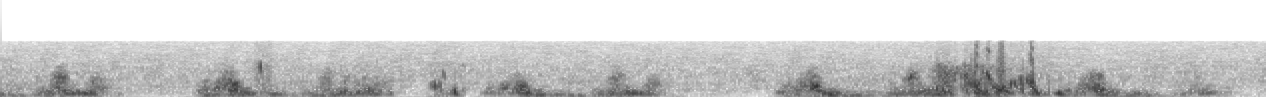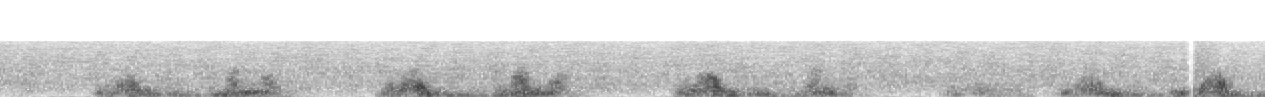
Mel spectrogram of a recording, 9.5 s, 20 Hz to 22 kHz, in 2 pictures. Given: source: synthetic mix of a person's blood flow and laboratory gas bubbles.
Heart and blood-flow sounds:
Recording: Doppler ultrasound of blood flow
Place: precordium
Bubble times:
0.94-1.02 s: bubbles
1.26-1.49 s: bubbles
1.59-1.75 s: bubbles
3.43-4.02 s: bubbles
From the record:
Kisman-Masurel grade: 223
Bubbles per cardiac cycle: several, 3 to 8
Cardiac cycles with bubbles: 10 to 50%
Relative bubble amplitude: loud (0.450 to 0.775)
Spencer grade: 2 (many but less than half of the cardiac periods contain bubble signals, singularly or in groups)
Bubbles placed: only in the low amplitude regions of the cardiac cycle

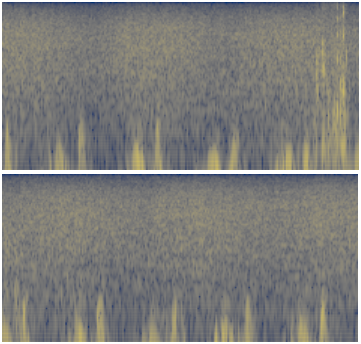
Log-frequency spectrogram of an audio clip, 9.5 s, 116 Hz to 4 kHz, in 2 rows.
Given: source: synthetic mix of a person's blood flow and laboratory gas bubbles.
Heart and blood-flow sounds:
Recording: Doppler ultrasound of blood flow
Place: precordium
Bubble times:
4.14-4.64 s: bubbles
4.77-5.00 s: bubbles
From the record:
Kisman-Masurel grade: 213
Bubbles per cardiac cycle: several, 3 to 8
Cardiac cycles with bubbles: 1 to 10%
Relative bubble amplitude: loud (0.450 to 0.775)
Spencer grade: 1 (occasional bubble signal discernible with the cardiac motion signal, with majority of cardiac periods free of bubbles)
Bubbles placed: only in the low amplitude regions of the cardiac cycle

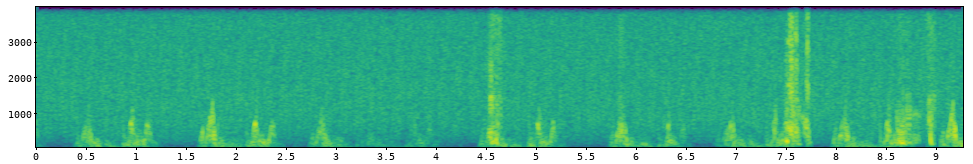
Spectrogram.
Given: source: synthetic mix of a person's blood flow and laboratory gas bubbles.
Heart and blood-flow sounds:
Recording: Doppler ultrasound of blood flow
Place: precordium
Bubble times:
4.52-4.66 s: bubbles
5.82-5.89 s: bubbles
7.48-7.76 s: bubbles
8.59-8.85 s: bubbles
8.90-8.99 s: bubbles
From the record:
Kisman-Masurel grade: 123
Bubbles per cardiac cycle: 1 to 2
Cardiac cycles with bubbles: 10 to 50%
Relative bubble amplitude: loud (0.450 to 0.775)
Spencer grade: 2 (many but less than half of the cardiac periods contain bubble signals, singularly or in groups)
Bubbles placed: anywhere in the cardiac cycle

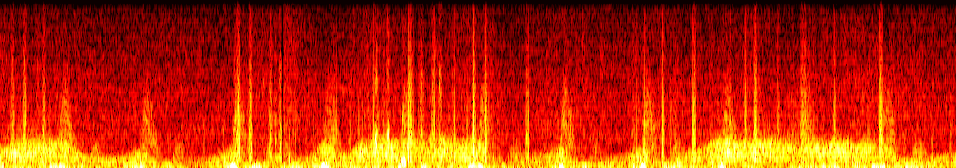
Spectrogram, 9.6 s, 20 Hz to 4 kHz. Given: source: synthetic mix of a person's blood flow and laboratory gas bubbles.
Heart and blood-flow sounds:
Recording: Doppler ultrasound of blood flow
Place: subclavian vein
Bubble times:
3.74-3.79 s: bubbles
3.85-3.92 s: bubbles
4.01-4.08 s: bubbles
From the record:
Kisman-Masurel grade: 213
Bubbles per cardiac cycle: several, 3 to 8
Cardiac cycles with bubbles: 1 to 10%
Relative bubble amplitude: loud (0.450 to 0.775)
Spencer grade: 1 (occasional bubble signal discernible with the cardiac motion signal, with majority of cardiac periods free of bubbles)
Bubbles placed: anywhere in the cardiac cycle

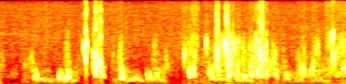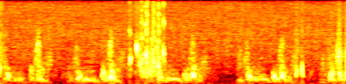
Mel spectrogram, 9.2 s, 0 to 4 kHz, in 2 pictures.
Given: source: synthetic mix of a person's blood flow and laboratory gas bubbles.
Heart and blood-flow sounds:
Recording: Doppler ultrasound of blood flow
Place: precordium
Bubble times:
1.11-1.45 s: bubbles
1.61-1.76 s: bubbles
2.48-2.70 s: bubbles
2.76-3.27 s: bubbles
3.35-3.77 s: bubbles
3.99-4.27 s: bubbles
4.38-4.69 s: bubbles
6.37-6.42 s: bubbles
6.45-6.87 s: bubbles
8.59-8.73 s: bubbles
9.06-9.24 s: bubbles
From the record:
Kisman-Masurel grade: 233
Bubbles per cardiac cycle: several, 3 to 8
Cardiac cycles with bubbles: 50 to 99%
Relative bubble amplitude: loud (0.450 to 0.775)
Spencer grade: 3 (all of the cardiac periods contain showers or single bubble signals, but not dominating or overriding the cardiac motion signals)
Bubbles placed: only in the low amplitude regions of the cardiac cycle

